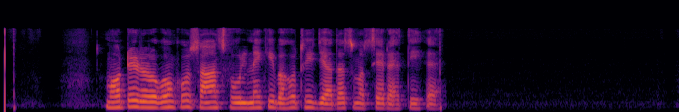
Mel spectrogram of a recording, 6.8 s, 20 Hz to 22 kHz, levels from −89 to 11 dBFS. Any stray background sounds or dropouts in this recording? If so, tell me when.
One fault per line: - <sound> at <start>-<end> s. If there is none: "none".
none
